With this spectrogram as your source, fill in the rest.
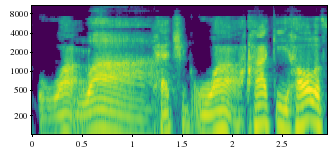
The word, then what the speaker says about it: Roy: Patrick Wah, Patrick, Roy, but he was always pronounced Wah.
